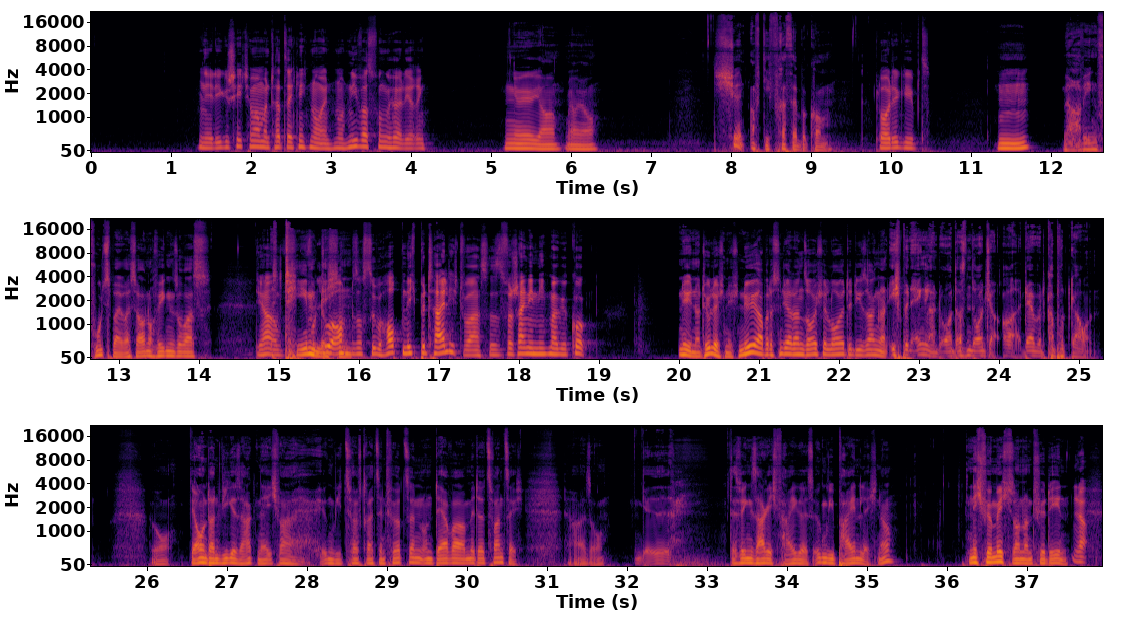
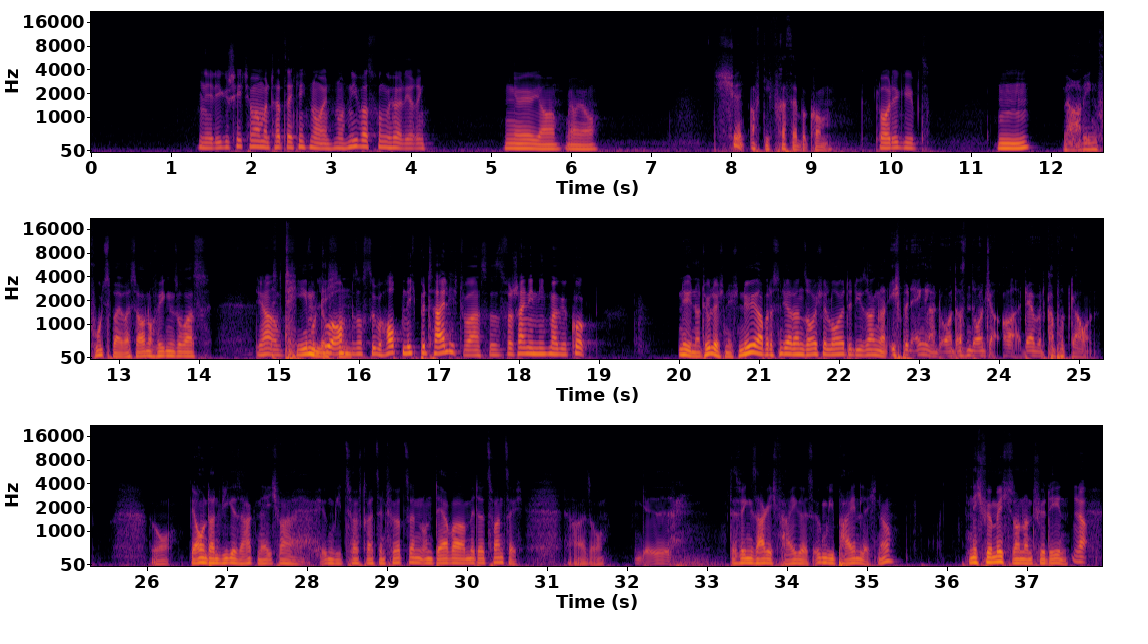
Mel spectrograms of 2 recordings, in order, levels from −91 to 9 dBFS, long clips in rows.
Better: first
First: none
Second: muffled; very; fading above 2 kHz

